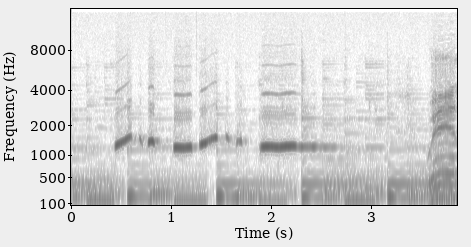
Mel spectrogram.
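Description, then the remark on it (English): A whistled bird call, a high, warbling line repeated in short chirping phrases over steady plucked-string accompaniment, ending with a quick upward sweep. “the dog went ruff, ruff, the cat went meow, and the bird went.”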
